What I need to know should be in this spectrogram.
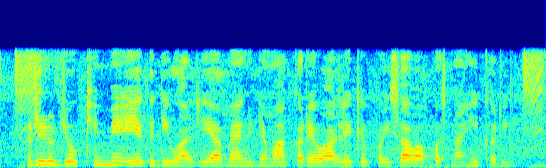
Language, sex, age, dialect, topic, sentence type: Bhojpuri, female, 18-24, Western, banking, statement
